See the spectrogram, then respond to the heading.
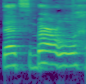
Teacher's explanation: ത സുക്കൂനാവുമ്പോൾ കുറച്ച് air pass ചെയ്യുന്ന സൗണ്ടിൽ വേണം ഉച്ചരിക്കാൻ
